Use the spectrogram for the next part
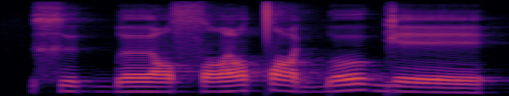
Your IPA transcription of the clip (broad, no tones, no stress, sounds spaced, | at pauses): x ɨ ɡ͡b əː sˤ i tˤ e ɡ͡b o ɡ eː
